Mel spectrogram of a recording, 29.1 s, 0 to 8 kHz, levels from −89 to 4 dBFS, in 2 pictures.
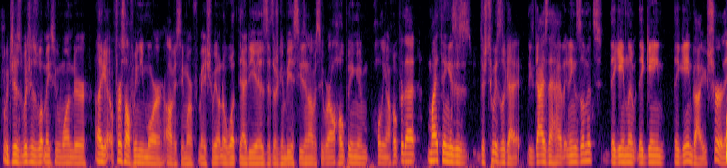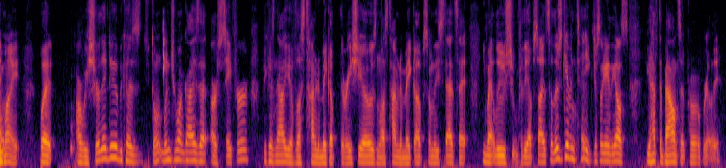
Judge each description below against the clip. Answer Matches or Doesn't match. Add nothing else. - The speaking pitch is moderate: Doesn't match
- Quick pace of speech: Matches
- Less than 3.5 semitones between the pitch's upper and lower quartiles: Doesn't match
